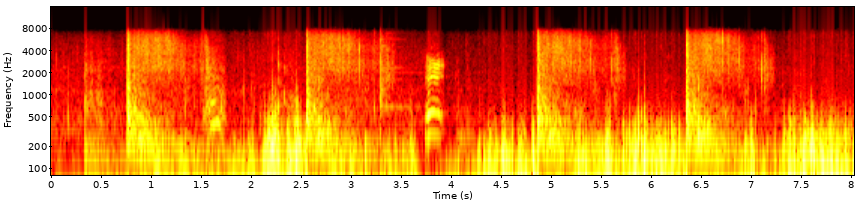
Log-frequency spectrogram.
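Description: Four gunshots, about one and a half to two seconds apart, each with a brief echo trailing off.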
